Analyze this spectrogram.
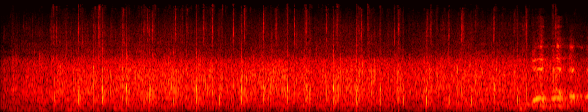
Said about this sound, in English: Exactly. He's here. You actually need a round of applause.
